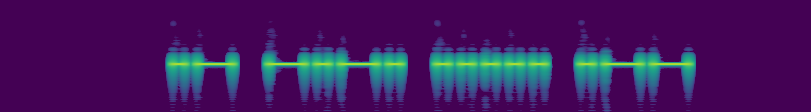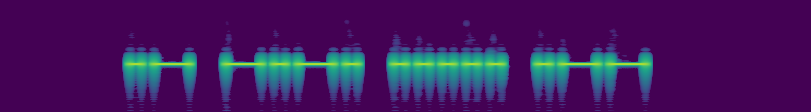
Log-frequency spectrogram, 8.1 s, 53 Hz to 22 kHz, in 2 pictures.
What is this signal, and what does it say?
Morse code, heard as a keyed tone, about 20 wpm, 700 Hz. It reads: AC5W AC5W
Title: USA Call Signs - 4 Characters - Repeated 2x - 20wpm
